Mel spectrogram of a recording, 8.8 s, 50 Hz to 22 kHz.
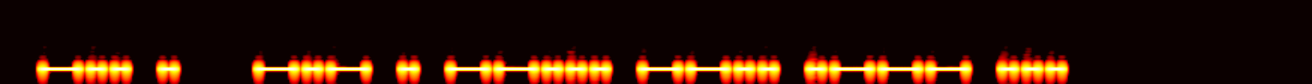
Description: Morse code, heard as a keyed tone, about 15 wpm, 700 Hz. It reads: DE KE7ZJS
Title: USA Callsign DE Callsign - 6 Characters - 15wpm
